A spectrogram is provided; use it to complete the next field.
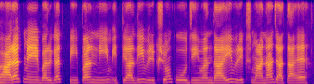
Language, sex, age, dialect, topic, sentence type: Hindi, female, 18-24, Garhwali, agriculture, statement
